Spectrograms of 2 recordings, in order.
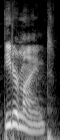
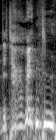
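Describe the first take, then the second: First: The word is sounded out as it is spelled. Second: The word is said in its usual way. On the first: A child guessed the pronunciation from the spelling. The speaker calls it wrong. "she said determined" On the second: This is how the word is normally pronounced. The speaker calls it right. "instead of determined"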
